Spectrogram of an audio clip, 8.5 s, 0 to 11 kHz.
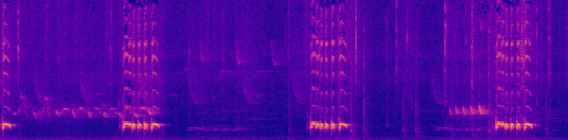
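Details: Zebra dove uttering loud, beaded coo phrases roughly every 2.8 seconds, with soft low notes between and faint higher whistles.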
